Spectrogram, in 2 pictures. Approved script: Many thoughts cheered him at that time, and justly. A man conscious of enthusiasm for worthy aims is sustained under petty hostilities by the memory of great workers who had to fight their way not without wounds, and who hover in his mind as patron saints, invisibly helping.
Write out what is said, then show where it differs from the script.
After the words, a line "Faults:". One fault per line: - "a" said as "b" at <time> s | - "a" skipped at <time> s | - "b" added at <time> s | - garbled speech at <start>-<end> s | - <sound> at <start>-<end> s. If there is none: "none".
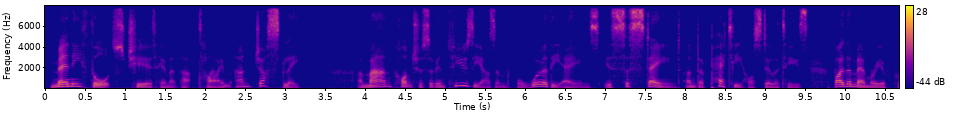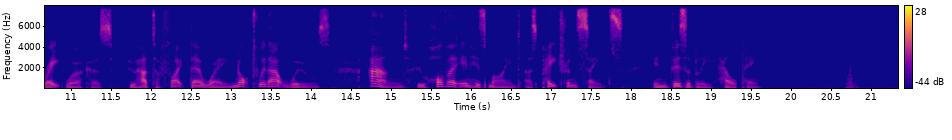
Many thoughts cheered him at that time, and justly. A man conscious of enthusiasm for worthy aims is sustained under petty hostilities by the memory of great workers who had to fight their way not without wounds, and who hover in his mind as patron saints, invisibly helping.
Faults:
- thud at 20.7-21.1 s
